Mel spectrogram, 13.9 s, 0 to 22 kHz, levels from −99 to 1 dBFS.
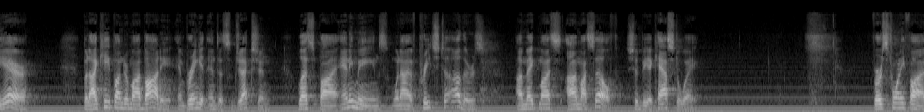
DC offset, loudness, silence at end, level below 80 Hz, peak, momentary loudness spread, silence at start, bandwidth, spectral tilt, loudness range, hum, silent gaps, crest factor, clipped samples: under 0.1%; -35 LUFS; 0 s; -52 dBFS; -16 dBFS; 22 LU; 0 s; 13.5 kHz; -5.5 dB/octave; 7 LU; none; none; 20 dB; under 0.1%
